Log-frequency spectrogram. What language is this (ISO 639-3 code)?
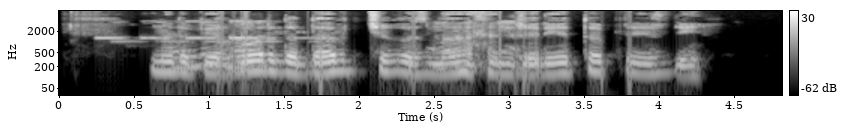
pus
